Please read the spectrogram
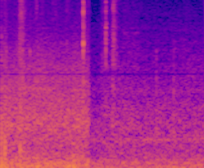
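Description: Dry autumn leaves rustling and crackling as they fly up in a flurry, cut off abruptly just under a second in. After that there is only a steady low outdoor rumble.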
